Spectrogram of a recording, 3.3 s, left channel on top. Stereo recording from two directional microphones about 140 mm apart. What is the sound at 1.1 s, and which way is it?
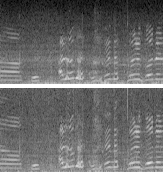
Splash, 25° right (ahead or behind).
